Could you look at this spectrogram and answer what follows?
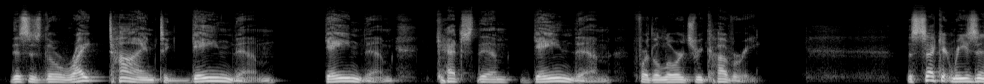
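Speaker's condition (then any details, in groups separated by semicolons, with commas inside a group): No condition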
